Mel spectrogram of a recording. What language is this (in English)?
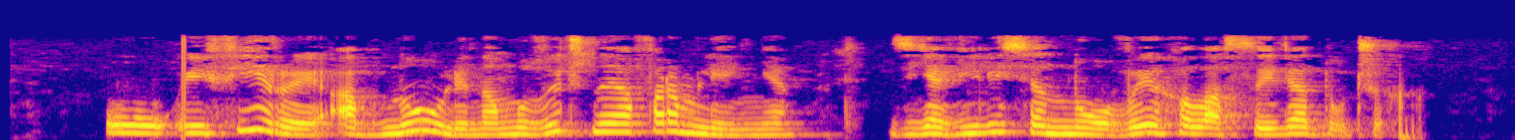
Belarusian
